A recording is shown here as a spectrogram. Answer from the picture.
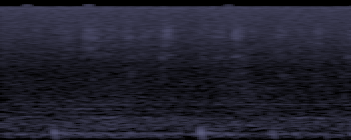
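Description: Faint sound of a marker writing on a whiteboard, with a couple of soft taps.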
